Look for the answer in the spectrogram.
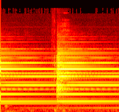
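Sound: bell ringing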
